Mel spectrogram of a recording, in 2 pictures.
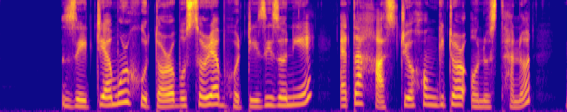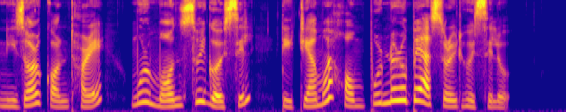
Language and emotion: Assamese, surprised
